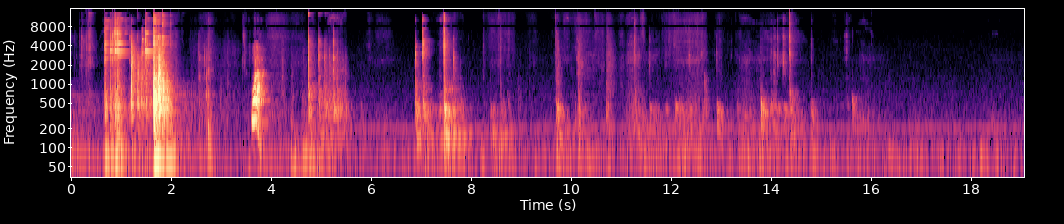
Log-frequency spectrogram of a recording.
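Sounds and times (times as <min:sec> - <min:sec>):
faint steady hum: 0:00.0 - 0:19.0
metal clicks and clanks: 0:06.9 - 0:07.9.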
